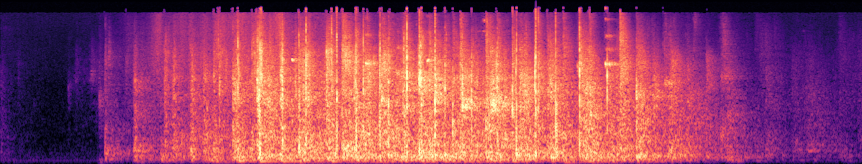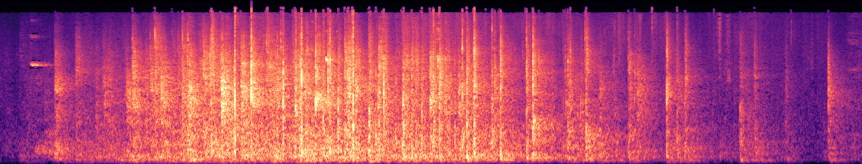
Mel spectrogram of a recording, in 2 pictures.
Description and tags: Scattered running in auditorium
Scattered running in an auditorium
auditorium, court, footstep, gym, gymnasium, running, shoes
